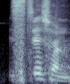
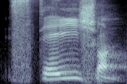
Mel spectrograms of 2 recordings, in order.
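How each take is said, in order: First: স্টেশন with short e and leading i, "is-TE-shon"; wrong pronunciation. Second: স্টেশন with a long high glide, "STAY-shon"; correct pronunciation. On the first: Teacher shows students the mistake, mispronounced. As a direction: say স্টেশন quickly with no glide. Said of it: "ভুল উচ্চারণ". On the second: Teacher drills the right word with students, corrected pronunciation. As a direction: stretch "stei" in স্টেশন. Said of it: "এটা হচ্ছে স্টেশন". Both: Shown as a demonstration.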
